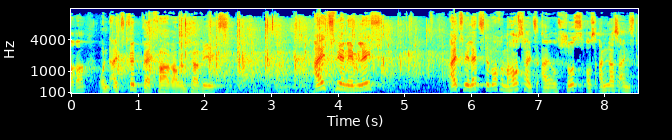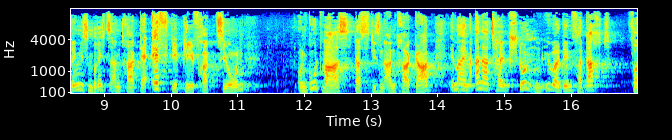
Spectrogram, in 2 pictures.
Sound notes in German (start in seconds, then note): 2.3 Beifall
